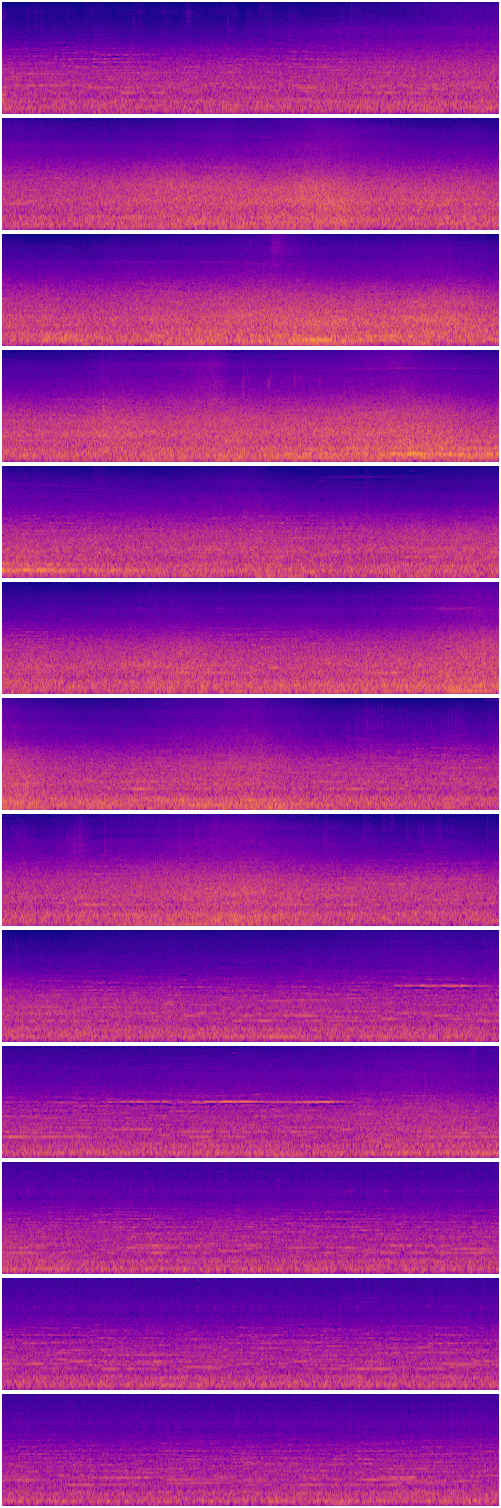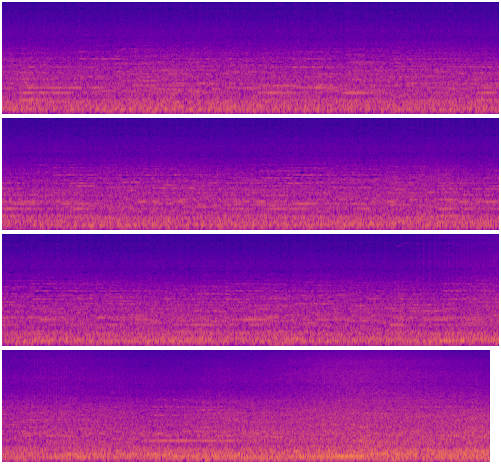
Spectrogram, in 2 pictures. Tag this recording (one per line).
bells
church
